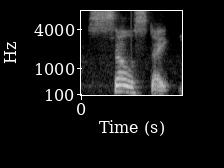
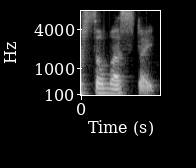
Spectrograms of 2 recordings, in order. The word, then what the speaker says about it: celestite: And I have a crystal here too that's beautiful for that, and it's called celestite or celestite, depending how you want to pronounce it.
